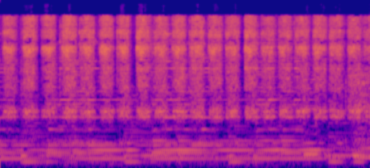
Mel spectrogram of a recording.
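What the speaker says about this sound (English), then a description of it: "I already taped out the section where I'm going to be sawing." A saw cuts back and forth through a taped-off section of a LARP knife blank, a steady rasping rub with a regular push-pull rhythm, close and fairly quiet with no voices.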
